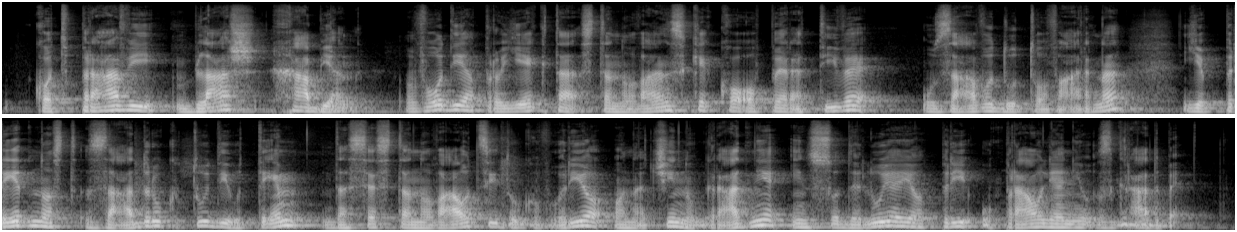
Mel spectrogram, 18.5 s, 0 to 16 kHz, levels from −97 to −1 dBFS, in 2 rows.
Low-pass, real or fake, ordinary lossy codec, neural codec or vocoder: 14.4 kHz; real; none; none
